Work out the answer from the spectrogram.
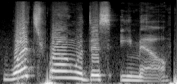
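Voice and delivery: ordinary delivery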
